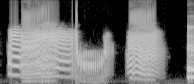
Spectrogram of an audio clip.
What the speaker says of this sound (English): Alien fart. I like my alien fart.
